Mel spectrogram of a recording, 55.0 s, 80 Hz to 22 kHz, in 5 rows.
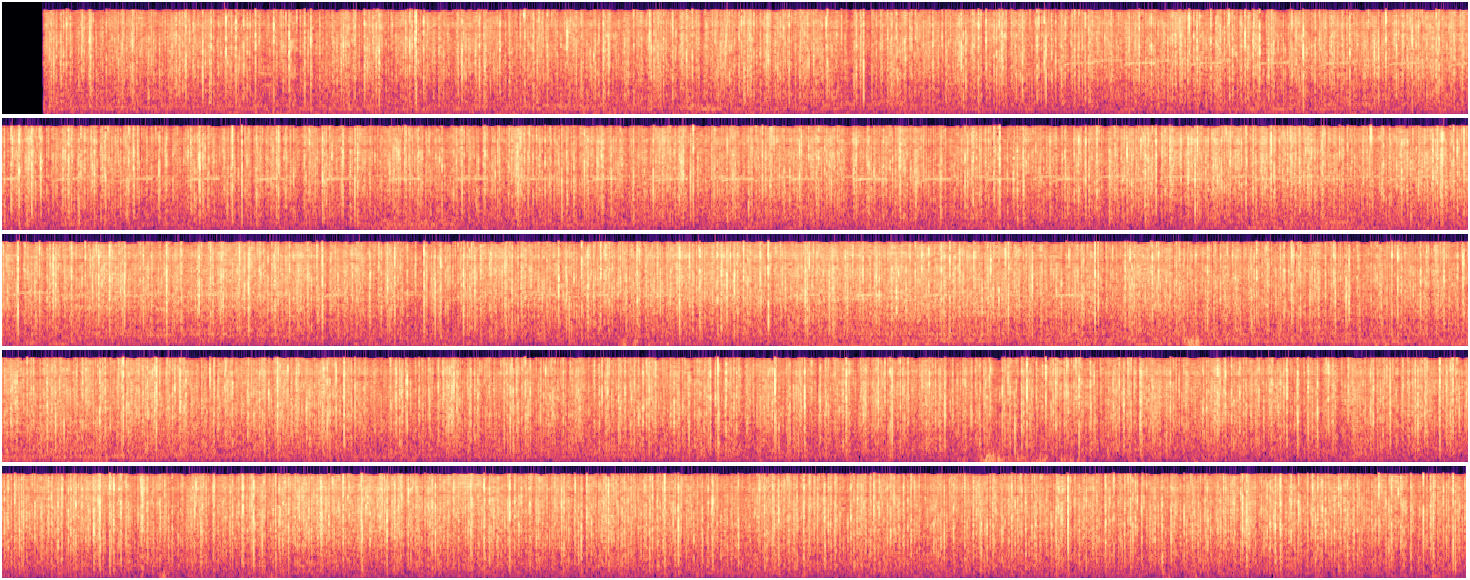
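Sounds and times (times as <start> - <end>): rain hiss: 0.3 - 54.9.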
